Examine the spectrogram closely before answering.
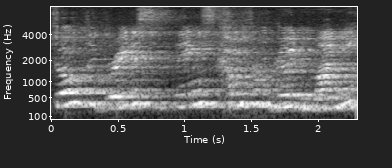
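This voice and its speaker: A woman speaks in a raised, projected voice at an extremely high pitch. Noticeable background noise runs underneath. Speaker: spoken word poet. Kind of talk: spoken word poetry performance.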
